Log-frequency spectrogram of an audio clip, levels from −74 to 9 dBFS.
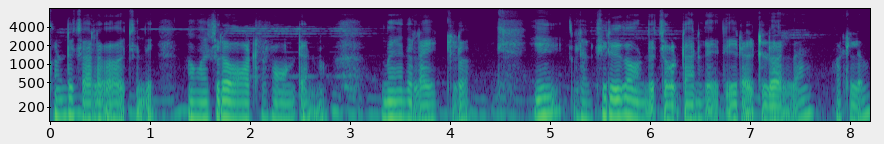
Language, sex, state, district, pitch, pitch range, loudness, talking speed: Telugu, male, Andhra Pradesh, Chittoor, 125 Hz, 115-140 Hz, -23 LUFS, 155 wpm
